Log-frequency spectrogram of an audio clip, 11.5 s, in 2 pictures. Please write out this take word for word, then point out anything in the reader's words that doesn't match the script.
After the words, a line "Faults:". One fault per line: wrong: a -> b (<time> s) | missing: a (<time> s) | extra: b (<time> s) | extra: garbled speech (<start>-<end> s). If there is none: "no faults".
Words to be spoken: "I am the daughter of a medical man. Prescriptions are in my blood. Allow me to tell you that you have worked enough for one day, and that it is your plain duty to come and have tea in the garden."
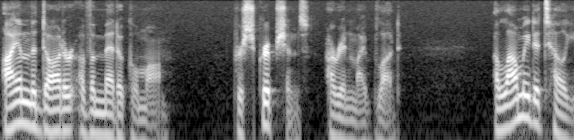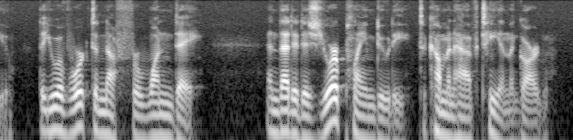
"I am the daughter of a medical mom. Prescriptions are in my blood. Allow me to tell you that you have worked enough for one day, and that it is your plain duty to come and have tea in the garden."
Faults:
wrong: man -> mom (1.4 s)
